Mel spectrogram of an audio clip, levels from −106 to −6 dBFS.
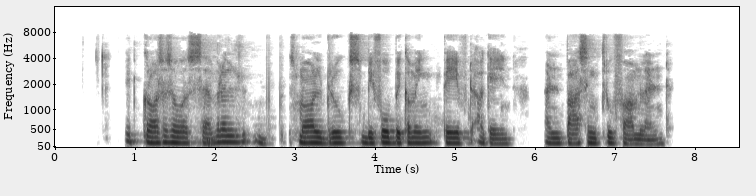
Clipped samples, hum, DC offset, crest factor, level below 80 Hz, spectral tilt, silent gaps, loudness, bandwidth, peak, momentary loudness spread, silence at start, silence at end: under 0.1%; none; under 0.1%; 18 dB; -66 dBFS; -7 dB/octave; 5.92-6.11 s; -29 LUFS; 7.8 kHz; -12 dBFS; 14 LU; 0.9 s; 0.95 s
